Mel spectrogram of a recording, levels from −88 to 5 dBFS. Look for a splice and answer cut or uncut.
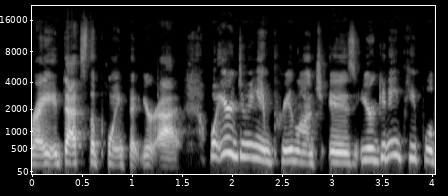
uncut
